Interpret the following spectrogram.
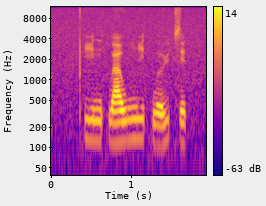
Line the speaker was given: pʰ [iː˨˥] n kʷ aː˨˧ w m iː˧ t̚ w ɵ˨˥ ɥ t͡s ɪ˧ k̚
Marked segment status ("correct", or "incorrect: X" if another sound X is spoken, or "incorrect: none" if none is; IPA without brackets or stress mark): incorrect: iː˨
